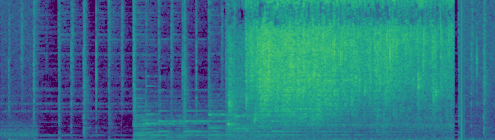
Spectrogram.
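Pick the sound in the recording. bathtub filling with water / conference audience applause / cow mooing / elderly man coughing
bathtub filling with water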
